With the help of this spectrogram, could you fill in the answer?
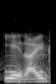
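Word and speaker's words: write: silent हो जाता है डब्लू के बाद आर लेटर आने पर यह व साइलेंट हो जाता है व आर आई टी राइट होगा इस तरह से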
